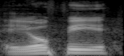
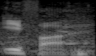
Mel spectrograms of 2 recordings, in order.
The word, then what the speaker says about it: Aoife: Tetris 4, which has Aofi, Kiradev, Rose, and Storm and Norman. Yeah, it's actually pronounced Aoife.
